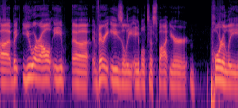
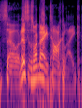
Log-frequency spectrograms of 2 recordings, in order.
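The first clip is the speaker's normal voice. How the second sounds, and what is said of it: Gruff voice, slight Scottish accent. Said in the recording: “it's trying its best to do like a very gruff voice ... a gnome doing a dwarf impression ... you have a slight Scottish accent”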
